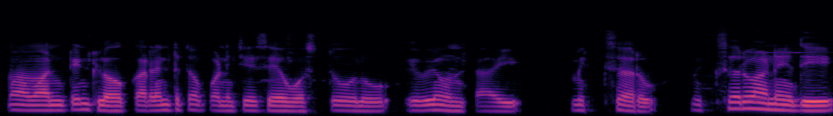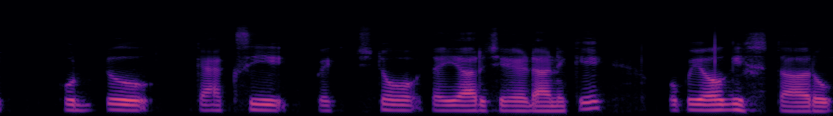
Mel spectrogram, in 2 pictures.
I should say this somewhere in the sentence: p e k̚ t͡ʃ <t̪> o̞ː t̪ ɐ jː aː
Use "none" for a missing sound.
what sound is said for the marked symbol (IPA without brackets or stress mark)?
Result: t̪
